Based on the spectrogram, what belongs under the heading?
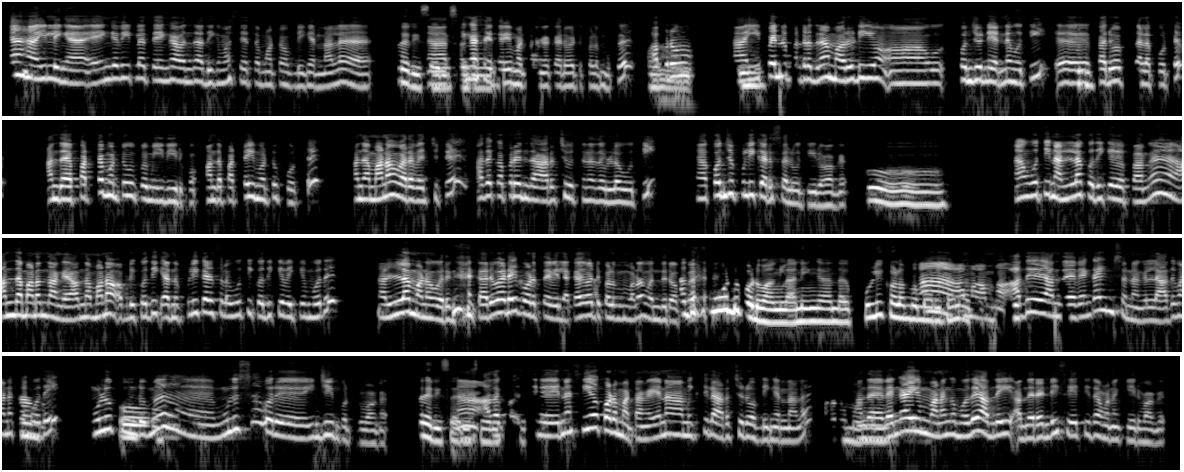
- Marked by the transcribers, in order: "சேர்க்க" said as "சேர்த்த"; "சேர்க்கவே" said as "சேர்த்தவே"; "கறிவேப்பிலை" said as "கருவப்த்தல"; other background noise; laughing while speaking: "நல்லா மனம் வருங்க. கருவாடே போட தேவையில்ல. கருவாட்டு குழம்பு மனம் வந்துரும் அப்ப"; distorted speech; unintelligible speech; drawn out: "ஓ!"
- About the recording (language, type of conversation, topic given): Tamil, podcast, அம்மாவின் சமையல் வாசனை வீட்டு நினைவுகளை எப்படிக் கிளப்புகிறது?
